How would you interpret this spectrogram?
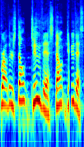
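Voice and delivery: play-acted, high, desperate pleading. Retelling how he begged them not to send him away; imitating someone begging. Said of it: "when he was begging us".

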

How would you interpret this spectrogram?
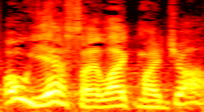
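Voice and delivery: normal talking voice

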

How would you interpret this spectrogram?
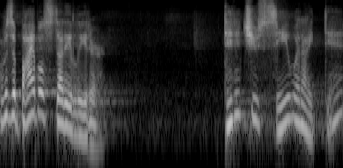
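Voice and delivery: very high, astonished, pleading voice. Acting out people pleading with the Lord: acting out surprised pleading. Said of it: "Do you hear the surprise in their voice?".

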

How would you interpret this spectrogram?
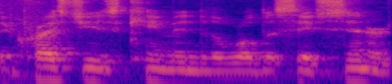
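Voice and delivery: ordinary delivery

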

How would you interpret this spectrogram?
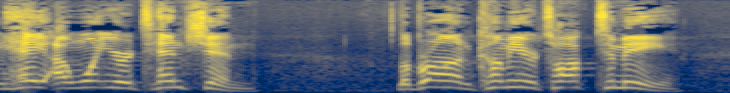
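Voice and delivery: high, mild calling-out, beggar-like shouting. Acting out a beggar in a crowd calling for attention: imitating a beggar shouting. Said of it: "he stands up and he starts shouting".

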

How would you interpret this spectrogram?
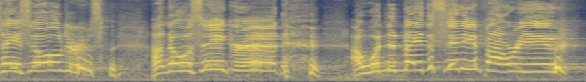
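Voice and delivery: high, slow, laughing taunt. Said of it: "he's probably taunting them".

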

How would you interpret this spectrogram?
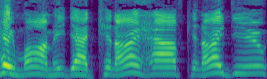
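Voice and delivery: put-on eager, excited child voice, high and drawn out. Acting out a child running to a parent: imitating an excited child. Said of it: "they're just so excited".

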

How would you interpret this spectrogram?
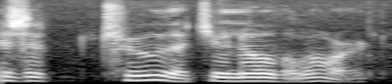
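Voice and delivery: hushed, secretive half-whisper. Retelling how a man asked a secret question: imitating someone half-whispering. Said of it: "Why are we whispering?".

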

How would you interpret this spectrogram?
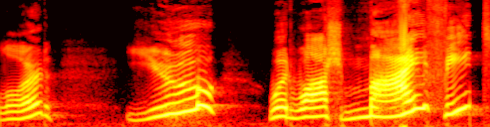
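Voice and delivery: booming, very slow outraged disbelief, stretching "my". Speaker demonstrating the tone of a scripture phrase, with mock-outraged incredulity. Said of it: "embarrassment and outrage mixed with incredulity".

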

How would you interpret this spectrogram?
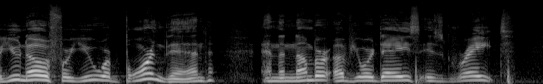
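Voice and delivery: cutting, biting, mocking sarcastic delivery. Reading God's words to Job aloud: imitating biting sarcasm. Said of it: "here's the most biting sarcasm of all".

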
